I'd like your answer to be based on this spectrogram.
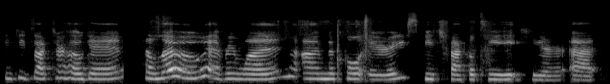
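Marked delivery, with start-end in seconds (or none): none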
